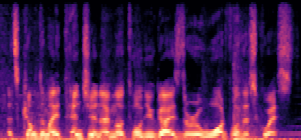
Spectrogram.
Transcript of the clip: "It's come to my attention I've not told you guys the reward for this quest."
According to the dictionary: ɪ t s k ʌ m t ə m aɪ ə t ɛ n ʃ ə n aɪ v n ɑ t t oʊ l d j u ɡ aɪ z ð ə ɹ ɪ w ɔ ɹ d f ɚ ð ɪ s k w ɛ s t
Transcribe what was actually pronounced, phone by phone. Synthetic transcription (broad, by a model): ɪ t s k ʌ m t ə m aɪ ə t ɛ n ʃ ə n aɪ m n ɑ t t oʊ l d j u ɡ aɪ z ð ə ɹ ɪ w ɔ ɹ d f ɚ ð ɪ s k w ɛ s t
